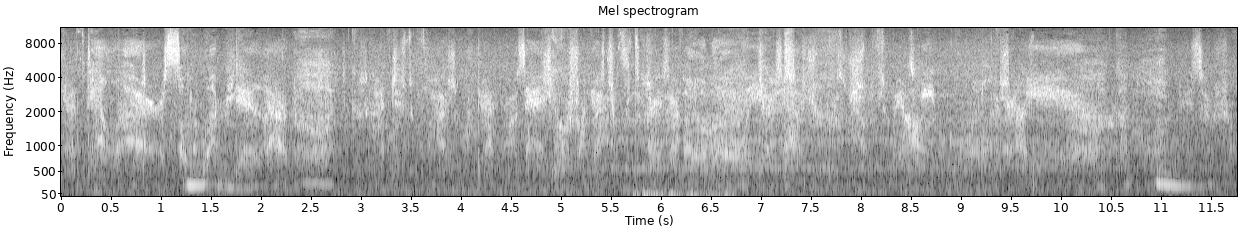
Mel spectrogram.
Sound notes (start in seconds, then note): 2.6 voices whispering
